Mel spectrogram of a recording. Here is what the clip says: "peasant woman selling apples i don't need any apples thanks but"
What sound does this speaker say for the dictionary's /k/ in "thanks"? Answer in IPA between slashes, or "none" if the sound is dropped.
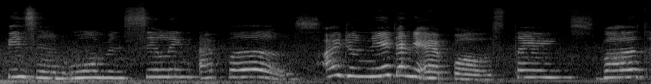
none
